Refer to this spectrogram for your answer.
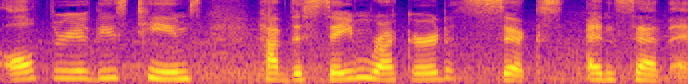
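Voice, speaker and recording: A woman speaks in a high voice with ordinary pitch variation. Noticeable background noise can be heard. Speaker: sports reporter. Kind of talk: TV sports broadcast report.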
